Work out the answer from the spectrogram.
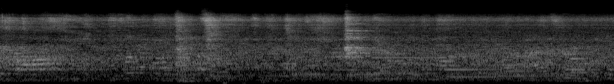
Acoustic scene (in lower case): cafe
